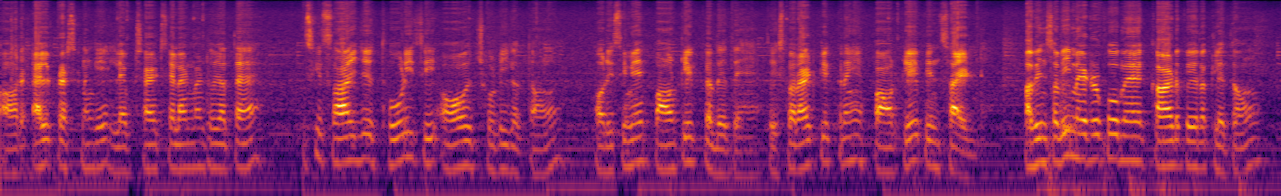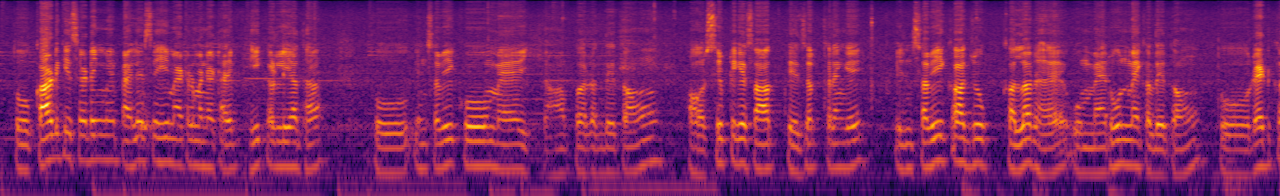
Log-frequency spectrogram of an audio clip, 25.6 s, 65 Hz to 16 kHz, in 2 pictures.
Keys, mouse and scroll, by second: 1.5 click, 2.6 scroll down 1, 3.4 scroll up 1, 5.0 click, 8.2 right click, 16.2 click, 21.3 shift+Page_Up, 22.0 scroll up 1, 22.6 click, 24.9 scroll down 1.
